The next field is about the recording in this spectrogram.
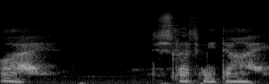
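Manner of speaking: barely audible, very weak, hushed voice. Narrator voicing the prisoner Hewitt as pirates come for him: very weak voice. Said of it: "you hear Hewitt very weakly".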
